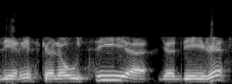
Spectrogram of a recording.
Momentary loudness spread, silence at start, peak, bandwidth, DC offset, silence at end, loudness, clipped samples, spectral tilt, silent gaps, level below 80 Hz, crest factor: 3 LU; 0 s; -6 dBFS; 8 kHz; under 0.1%; 0.05 s; -17 LUFS; under 0.1%; -6.5 dB/octave; none; -62 dBFS; 12 dB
